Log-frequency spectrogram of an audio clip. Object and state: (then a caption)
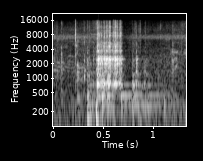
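Rattly stunt scooter on drop test. A metal stunt scooter is dropped in a drop test to hear how tight it is, giving a sharp metallic clatter with bright rattling that fades within about a second. The result sounds rattly and loose rather than tight.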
